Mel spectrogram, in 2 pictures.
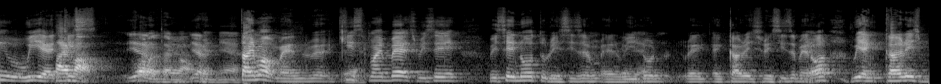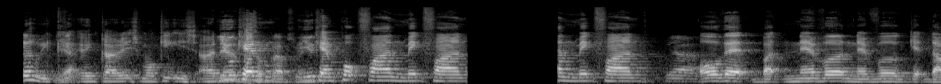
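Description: Two stream reconnect faults break the audio. At 9.29 s the sound drops out for 325 ms and resumes roughly a third of a second further on, so a short stretch is skipped. At 14.08 s an 877 ms silence is followed by playback restarting 836 ms earlier, so material is heard twice. Each time the connection dropped and a fresh decoder started mid-stream, with a brief muted or faded first frame. A waveform or spectrogram shows flat, empty gaps with abrupt content discontinuities at their edges.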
